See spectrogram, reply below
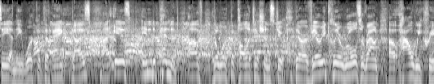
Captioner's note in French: voix de l'interprète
